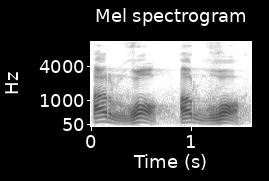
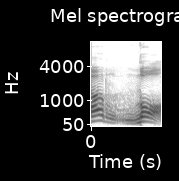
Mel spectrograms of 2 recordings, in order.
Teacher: ارض ایسے لگے گا جیسے دال کو آپ نے موٹا کر کے پڑھا ہے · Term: ضاد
